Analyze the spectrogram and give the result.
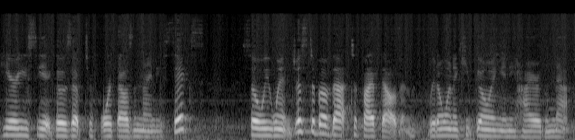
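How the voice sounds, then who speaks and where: A woman's voice: lowish voice, expressive, fairly quick, warm tone, low-quality recording. A woman teacher patiently explaining the parts of a graph, step by step, as she writes notes. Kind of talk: classroom lesson explaining graphs.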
